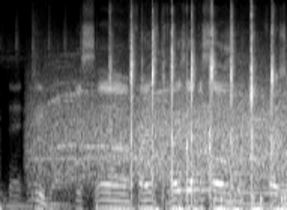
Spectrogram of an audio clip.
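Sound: applause sound effect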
